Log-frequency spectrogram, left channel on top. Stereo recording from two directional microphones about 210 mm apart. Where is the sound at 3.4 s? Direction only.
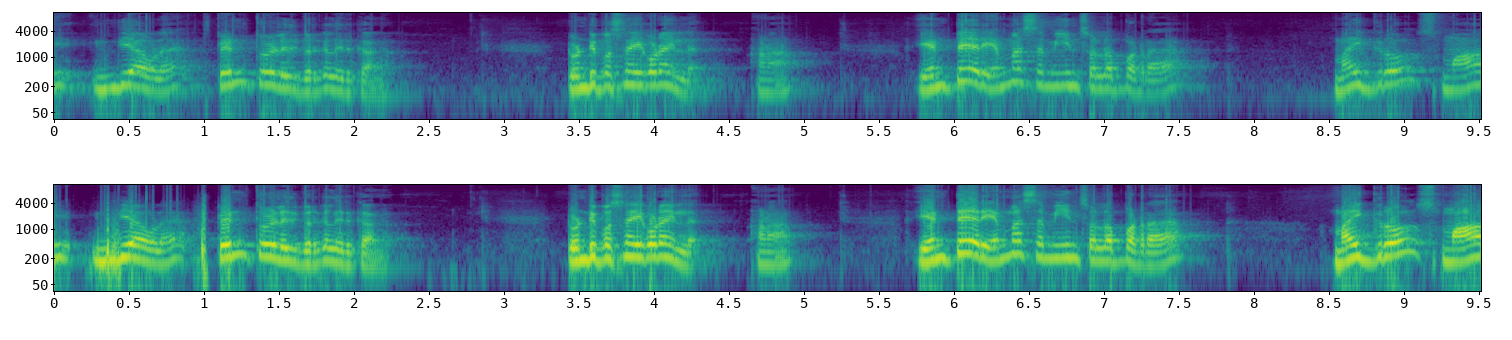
35° right (ahead or behind).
